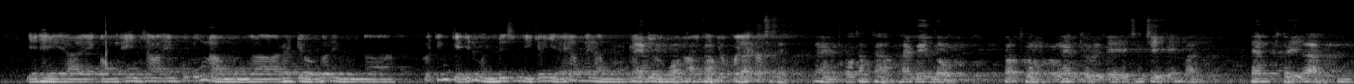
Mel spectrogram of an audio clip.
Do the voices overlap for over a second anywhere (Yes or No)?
Yes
